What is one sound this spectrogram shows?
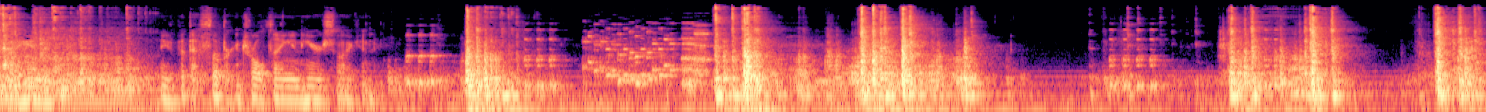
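A pinball machine's bumpers and flippers clack sharply.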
